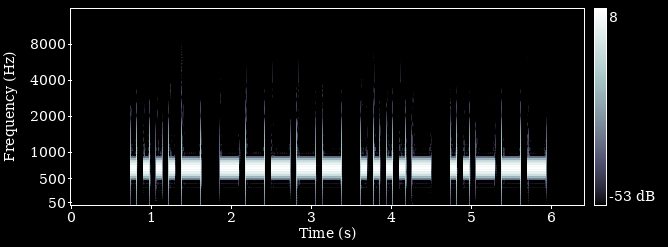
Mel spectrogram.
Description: Morse code, heard as a keyed tone, about 15 wpm, 700 Hz. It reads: 4042
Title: Numbers - 4-Digit 15wpm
